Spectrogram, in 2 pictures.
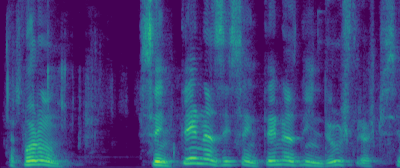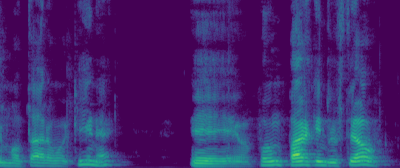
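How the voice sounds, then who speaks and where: Long, frequent pauses break up a man's very slow delivery. His high voice carries lively intonation. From São Paulo, Brazil. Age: 90s. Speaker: historian and writer. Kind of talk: interview, recounting local history. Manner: halting, with repetitions.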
